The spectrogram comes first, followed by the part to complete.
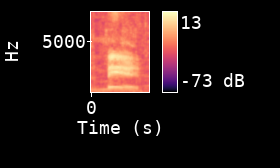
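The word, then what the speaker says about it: merde: Don't pronounce the second E, just mer, like mermaid, but maid. But mird.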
